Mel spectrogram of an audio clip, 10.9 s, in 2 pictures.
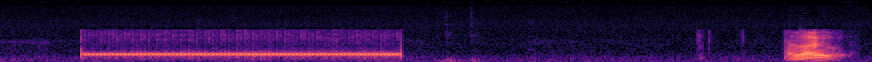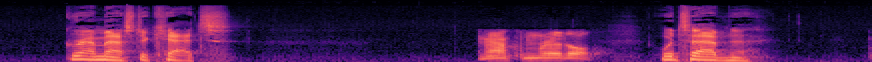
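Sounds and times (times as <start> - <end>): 
telephone dial tone: 0.5 - 2.6
speech: 4.9 - 5.3, 5.9 - 7.0, 8.6 - 10.3.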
